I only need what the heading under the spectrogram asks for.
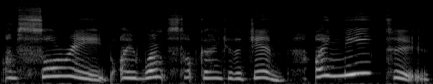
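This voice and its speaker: A woman's voice: sits high, expressive, unhurried, darkish tone, voice pushed up. A woman playing an exasperated young boyfriend in an audiobook, earnest and protesting. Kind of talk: audiobook character voice.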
